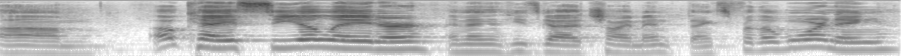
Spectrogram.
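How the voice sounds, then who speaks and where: A man with a New Jersey accent, animated in tone with lively intonation, at a fairly quick pace. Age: 30s. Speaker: stand-up comedian. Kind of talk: stand-up. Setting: comedy club stage with audience.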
